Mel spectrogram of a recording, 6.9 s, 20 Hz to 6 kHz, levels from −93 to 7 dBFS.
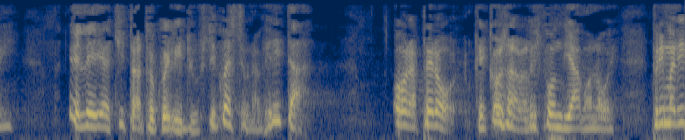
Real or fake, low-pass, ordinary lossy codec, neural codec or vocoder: fake; 5.4 kHz; MP3, 24 kbps; autoencoder, 48 kHz, 128 numbers a frame, DAC-VAE, trained on Japanese speech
